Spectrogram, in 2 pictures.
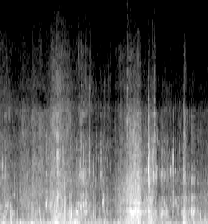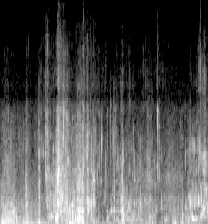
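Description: Light, irregular splashing and sloshing of lake water at a rocky shoreline, starting as a small bass hits the surface on its release.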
